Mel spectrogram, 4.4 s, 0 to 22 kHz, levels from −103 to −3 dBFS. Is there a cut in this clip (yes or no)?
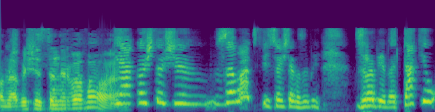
yes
